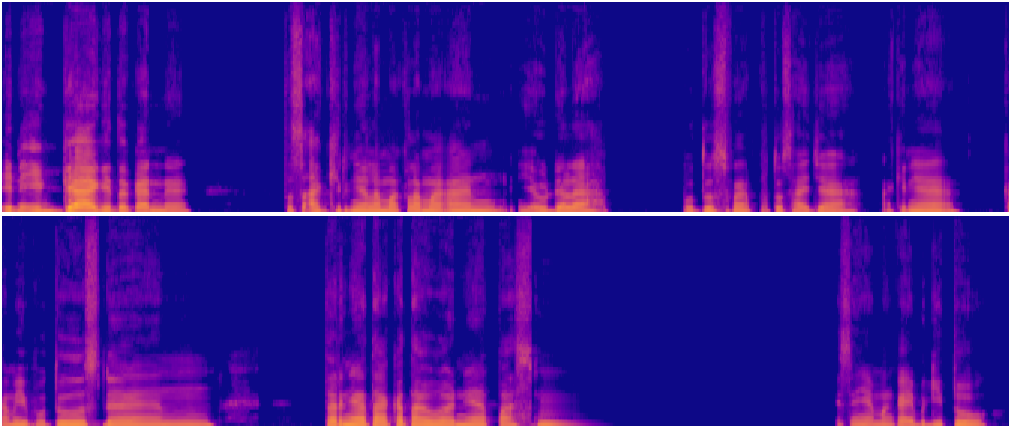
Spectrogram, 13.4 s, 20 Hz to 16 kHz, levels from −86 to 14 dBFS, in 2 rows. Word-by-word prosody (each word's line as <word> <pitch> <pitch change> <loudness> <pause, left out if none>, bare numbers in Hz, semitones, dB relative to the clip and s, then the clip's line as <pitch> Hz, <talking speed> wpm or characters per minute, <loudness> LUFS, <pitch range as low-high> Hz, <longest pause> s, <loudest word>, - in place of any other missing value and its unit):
Ini 205 +4 0 0.2
enggak, 185 0 +8
gitu 160 -2 -1
kan 145 -3 +2
ya. 135 - -4 0.6
Terus 165 - -8
akhirnya 160 +3 -1
lama-kelamaan, 170 +2 0
ya 95 +1 -6
udahlah, 125 +2 0 0.6
putus 130 +8 -4
mah, 140 -3 -2
putus 110 - -8
aja. 105 0 -4
Akhirnya 130 +3 -3 0.2
kami 120 +4 -2
putus 145 +7 0
dan 165 +2 -1 0.8
ternyata 210 0 +5
ketahuannya 185 0 +2
pas, 150 -1 -4
mmm 145 0 -6 1.6
biasanya 130 +6 -6
emang 145 -2 -5
kayak 105 -6 -2
begitu. 110 -2 -2
150 Hz, 115 wpm, -20 LUFS, 125-170 Hz, 1.6 s, enggak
